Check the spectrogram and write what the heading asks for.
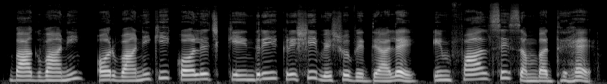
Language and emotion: Hindi, neutral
